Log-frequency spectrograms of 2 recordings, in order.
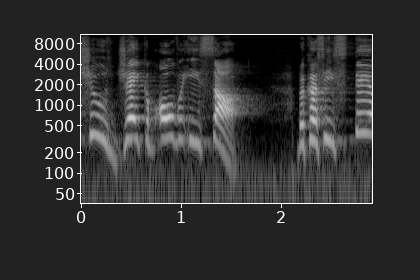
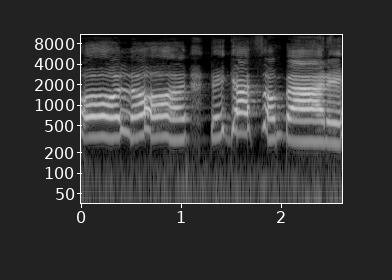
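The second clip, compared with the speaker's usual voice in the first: mock-crying, put-on tearful speech; 3 dB louder than usual. Retelling watching christmas movies and talking to the lord, imitating own crying. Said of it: "and I'm just a crying".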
